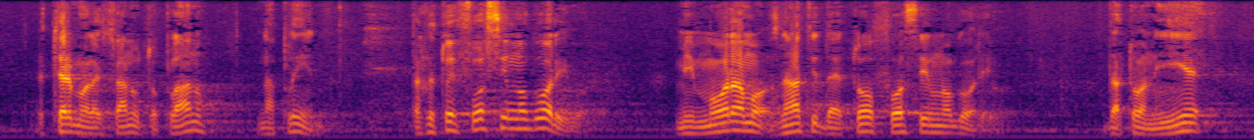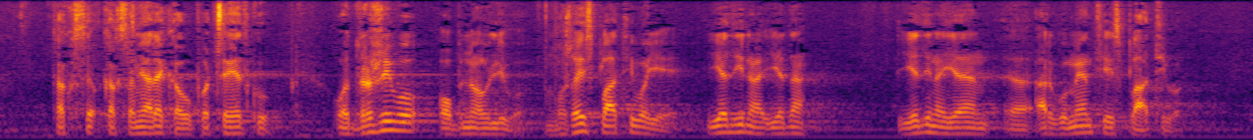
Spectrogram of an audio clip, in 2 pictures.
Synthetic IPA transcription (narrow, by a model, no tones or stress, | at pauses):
t̪eɾmoelekt̪ɾaːnut̪oplˠaːnunapliːn | d̪aːkle̞t̪oje̞fo̞silˠno̞ɡo̞ɾḭʋo̰ | miːmo̞ːɾamo̞̰znat̪id̪aje̞t̪o̞ːfo̞silˠno̞ɡo̞ɾḭʋo̰ | d̪at̪o̞ːnije̞ | kakosekako̞samjaːɾe̞kaoupo̞t͡ʃe̞ːt̪ku | od̪r̩ʒiʋo̞obno̞ʋʎiʋo̞̰mo̞ʒd̪aisplˠaːt̪iʋo̞jḛjed̪inajed̪na | jed̪inajed̪ana̰ɾɡume̞nt̪jeisplˠa̰ːt̪iʋo̞̰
